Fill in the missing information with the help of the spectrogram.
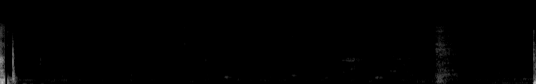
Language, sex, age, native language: Icelandic, male, 60-69, Icelandic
